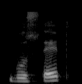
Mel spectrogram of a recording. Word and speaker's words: vous êtes: Atención. Vous êtes. Hasta la T. Vous êtes. La E y la S no Vous se pronuncian. Oui. Vous êtes. Et. Vous êtes. Que suene la T.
